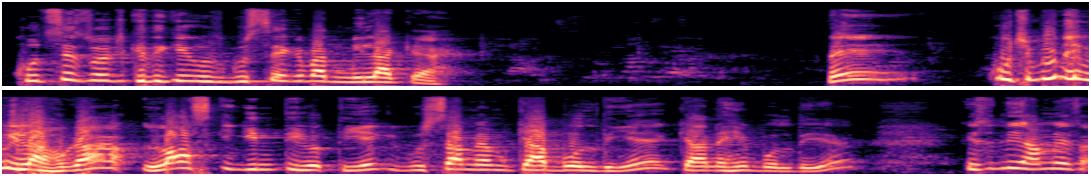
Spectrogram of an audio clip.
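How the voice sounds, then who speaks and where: A middle-aged man giving a classroom motivational talk to students, full of rhetorical questions and playful mimicked dialogue. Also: very high-pitched. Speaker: teacher addressing students.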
